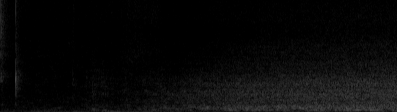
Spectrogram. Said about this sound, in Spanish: A ver, tú dime si se escucha o no mi ventilador, ¿va?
